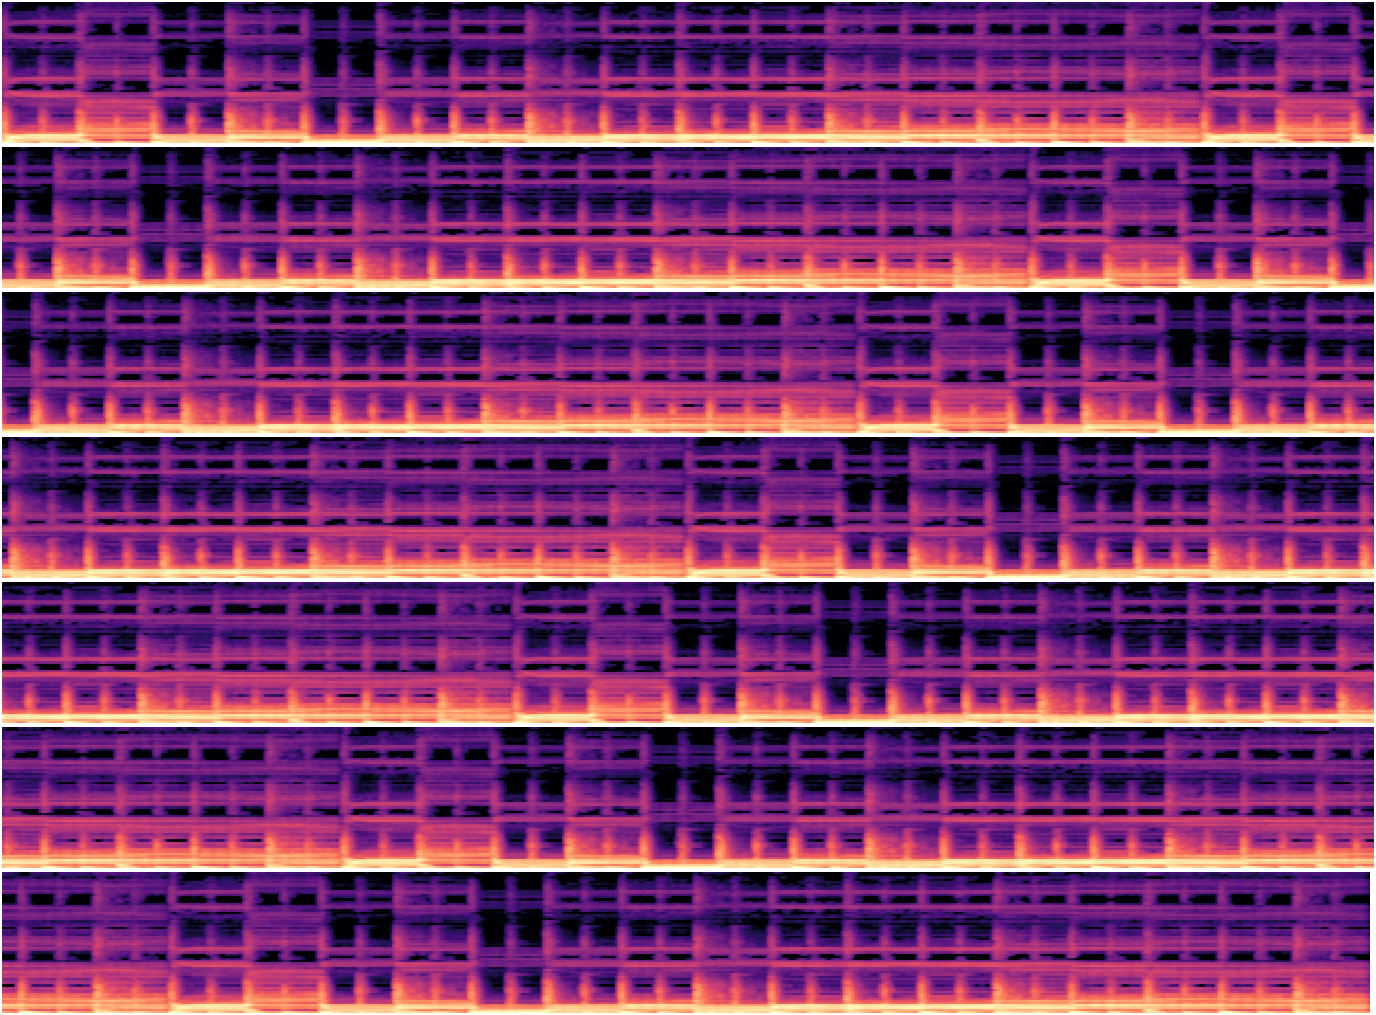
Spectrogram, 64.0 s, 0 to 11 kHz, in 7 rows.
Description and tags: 8 bit game loop 009 simple mix 3 long 120 bpm
bpm, synth, gameloop, free, loop, nintendo, loops, 8-bit, 120, 8-bits, 8, sega, electronic, gamemusic, bit, beat, 8bitmusic, electro, drum, game, gameboy, music, bass, josepres, mario, 8bit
